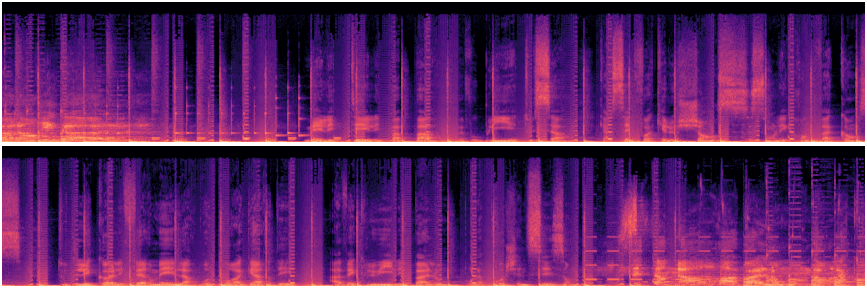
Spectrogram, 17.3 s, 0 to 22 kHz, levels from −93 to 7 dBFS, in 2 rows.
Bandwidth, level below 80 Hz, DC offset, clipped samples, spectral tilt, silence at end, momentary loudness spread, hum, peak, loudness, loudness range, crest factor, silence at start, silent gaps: 18.5 kHz; -20 dBFS; under 0.1%; under 0.1%; -5.5 dB/octave; 0 s; 6 LU; none; 0 dBFS; -17 LUFS; 2 LU; 14 dB; 0 s; none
